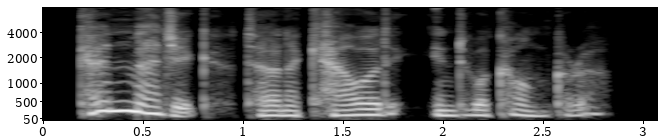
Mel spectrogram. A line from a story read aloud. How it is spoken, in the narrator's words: The Shalane asked the nearby Aethon quietly, hoping to avoid the prying ears of Dayson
